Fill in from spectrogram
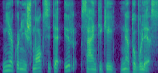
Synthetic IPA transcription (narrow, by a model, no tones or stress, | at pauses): nʲiɛkoːnʲɛɪʃmoːksʲɪt̪ʲɛɪɾsɑˑnʲt̪ʲiːkʲɛɪnʲɛt̪oːbʊlʲeːs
